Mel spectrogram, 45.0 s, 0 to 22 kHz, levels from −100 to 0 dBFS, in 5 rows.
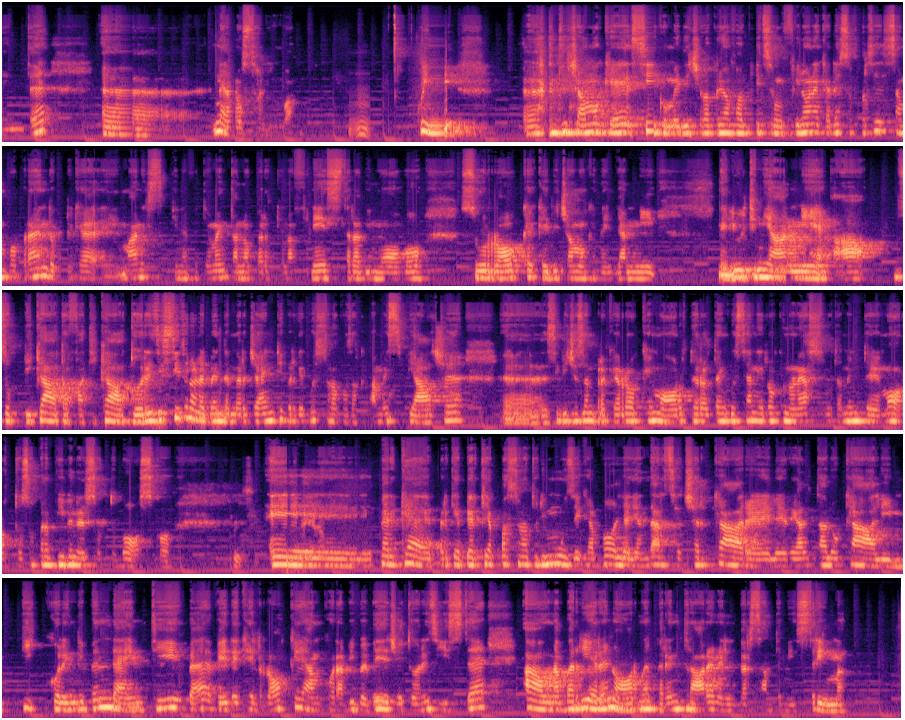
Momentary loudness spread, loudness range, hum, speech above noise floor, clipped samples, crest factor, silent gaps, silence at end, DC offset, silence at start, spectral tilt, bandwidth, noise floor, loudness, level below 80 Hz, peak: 13 LU; 6 LU; none; 28 dB; under 0.1%; 18 dB; none; 0.55 s; under 0.1%; 0 s; -4.5 dB/octave; over 20 kHz; -47 dBFS; -19 LUFS; -50 dBFS; -2 dBFS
